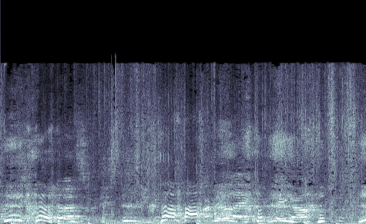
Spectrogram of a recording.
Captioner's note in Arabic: يضحك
